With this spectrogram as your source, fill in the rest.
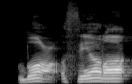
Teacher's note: بعثر د ثا په ځای باندې سین ونه ویو، داسې ونه ویو بعثر، بعثر سین نه ده بلکې ثا ده. بعثر را زور لري ډکه تلفظ کیږي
